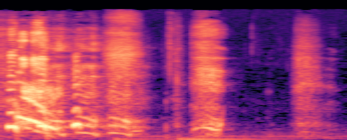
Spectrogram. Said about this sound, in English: going to gasp very loudly.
